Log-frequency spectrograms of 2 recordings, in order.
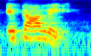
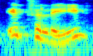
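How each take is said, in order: First: "Italy" with the middle vowel opened and stressed, i-TA-ly; common mispronunciation. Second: Said in the usual way. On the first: Shown as a demonstration. Teacher showing learners a common slip, "Italy" mispronounced as i-TA-ly. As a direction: say "Italy" as it-AH-lee. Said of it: "they say Italy". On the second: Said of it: "A lot of people don't say".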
